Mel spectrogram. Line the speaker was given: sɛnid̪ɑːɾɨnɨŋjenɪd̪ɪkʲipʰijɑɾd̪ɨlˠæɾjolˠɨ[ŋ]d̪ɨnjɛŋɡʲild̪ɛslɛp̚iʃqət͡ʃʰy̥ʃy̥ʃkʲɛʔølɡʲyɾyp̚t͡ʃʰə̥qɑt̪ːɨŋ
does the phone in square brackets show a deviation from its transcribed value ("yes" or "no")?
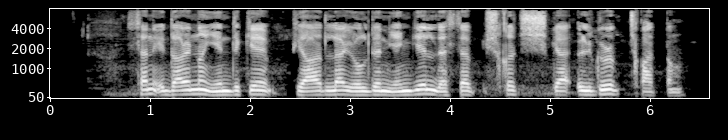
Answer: yes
